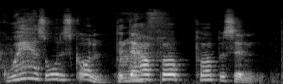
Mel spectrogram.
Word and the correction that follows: porpoising: How do you say, by the way? – Porpoising. – Yeah. I keep saying purposing.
